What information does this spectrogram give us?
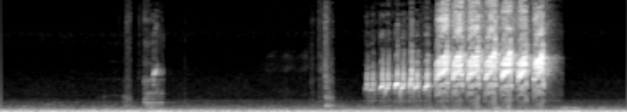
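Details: Lively flamboyan bird, its song used to lure or tutor birds: a few soft clicks, then a rapid high trill of evenly repeated pulsing notes, growing louder for about two seconds, over a steady low hum.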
